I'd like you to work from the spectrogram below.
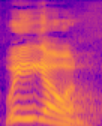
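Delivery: wife yelling after her fisherman husband, indignant; wife's shout. Retold or imitated. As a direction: call after him like an angry wife. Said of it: "Can you imagine the wives' response".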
